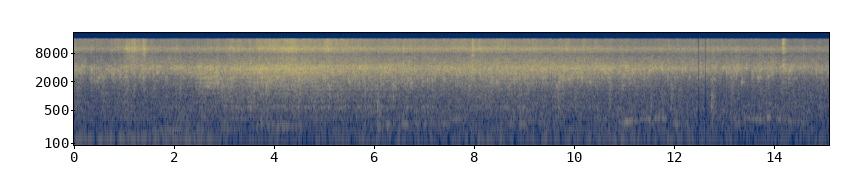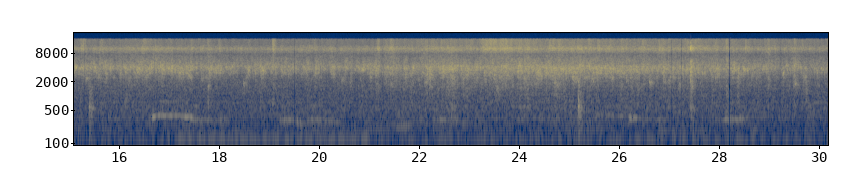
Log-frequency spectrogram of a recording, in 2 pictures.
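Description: Steady hissing rush like water running from a tap, loudest a few seconds in, over a low steady hum.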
